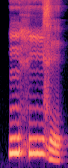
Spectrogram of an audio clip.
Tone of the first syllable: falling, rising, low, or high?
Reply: high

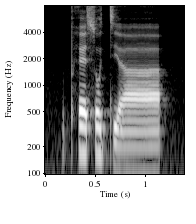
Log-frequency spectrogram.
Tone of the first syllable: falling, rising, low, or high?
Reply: high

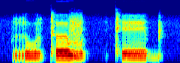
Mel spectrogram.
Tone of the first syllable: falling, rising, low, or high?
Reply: low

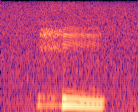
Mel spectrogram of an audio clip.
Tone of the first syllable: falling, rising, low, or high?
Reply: falling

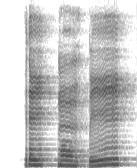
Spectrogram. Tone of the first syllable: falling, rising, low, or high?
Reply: low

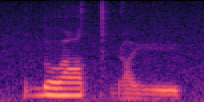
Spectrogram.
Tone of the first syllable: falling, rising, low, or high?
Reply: high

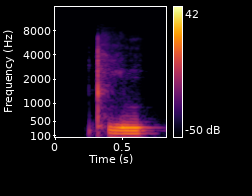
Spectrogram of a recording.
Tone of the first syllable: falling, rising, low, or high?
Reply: low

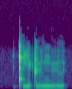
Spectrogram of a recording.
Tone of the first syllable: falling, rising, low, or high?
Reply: falling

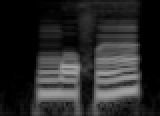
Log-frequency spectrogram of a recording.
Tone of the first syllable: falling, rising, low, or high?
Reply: low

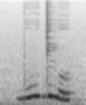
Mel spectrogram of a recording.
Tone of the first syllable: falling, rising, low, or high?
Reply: rising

